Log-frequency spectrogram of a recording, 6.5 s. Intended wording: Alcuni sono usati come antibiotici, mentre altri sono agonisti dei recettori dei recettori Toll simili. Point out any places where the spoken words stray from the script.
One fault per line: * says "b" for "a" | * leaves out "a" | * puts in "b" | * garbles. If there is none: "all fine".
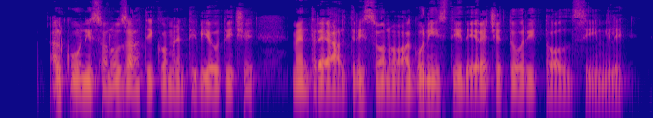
* leaves out "dei recettori"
